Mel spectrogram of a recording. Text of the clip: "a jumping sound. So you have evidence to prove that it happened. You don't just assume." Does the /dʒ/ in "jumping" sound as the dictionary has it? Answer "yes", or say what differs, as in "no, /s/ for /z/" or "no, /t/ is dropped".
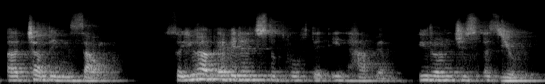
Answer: no, /tʃ/ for /dʒ/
